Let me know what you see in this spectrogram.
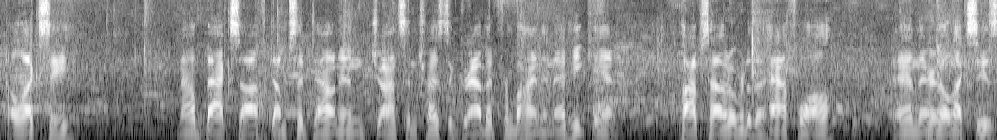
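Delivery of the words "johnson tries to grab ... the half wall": ordinary delivery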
